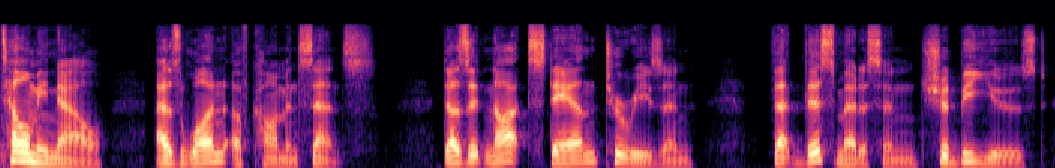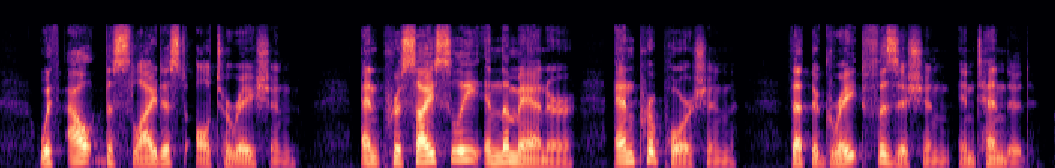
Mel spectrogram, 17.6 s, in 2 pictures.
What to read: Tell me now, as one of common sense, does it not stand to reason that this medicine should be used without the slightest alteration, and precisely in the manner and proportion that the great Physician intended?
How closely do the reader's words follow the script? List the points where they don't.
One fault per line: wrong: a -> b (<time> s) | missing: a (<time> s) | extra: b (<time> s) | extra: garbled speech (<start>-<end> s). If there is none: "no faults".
no faults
